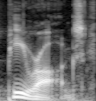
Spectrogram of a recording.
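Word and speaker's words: pirogue: For Ernie Seavoy, it's a priceless collection of wooden pose, which he pronouncs as Perrogs.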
